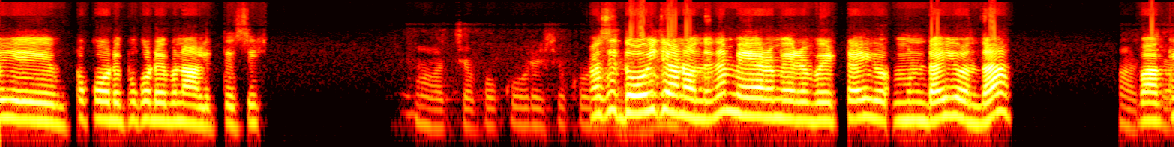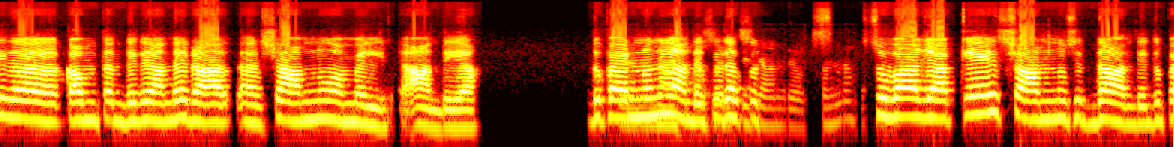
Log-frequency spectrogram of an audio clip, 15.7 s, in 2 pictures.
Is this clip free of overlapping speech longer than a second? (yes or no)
no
